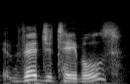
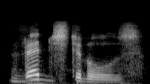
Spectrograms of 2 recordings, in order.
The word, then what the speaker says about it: vegetables: Okay, now instead of saying vegetables, this word is pronounced vegetables. Vegetables. There you go. One more time. Vegetables. Vegetables. Okay, so pronounce that ch in there.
